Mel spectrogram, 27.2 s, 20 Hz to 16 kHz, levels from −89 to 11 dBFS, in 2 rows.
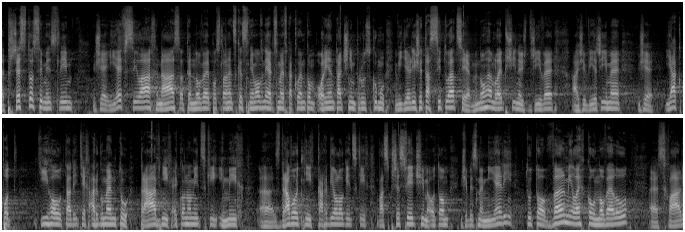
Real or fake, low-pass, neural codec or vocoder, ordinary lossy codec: fake; 14.4 kHz; vocoder, 44.1 kHz, 128 mel bands every 256 samples, BigVGAN v2; MP3, 96 kbps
